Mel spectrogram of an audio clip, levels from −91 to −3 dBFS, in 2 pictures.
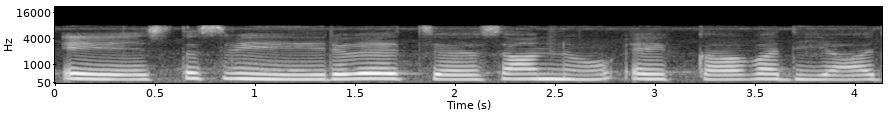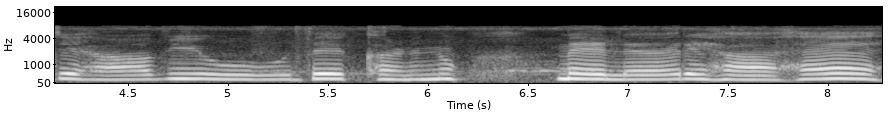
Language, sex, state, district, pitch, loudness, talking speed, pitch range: Punjabi, female, Punjab, Kapurthala, 245 Hz, -15 LUFS, 95 wpm, 230-260 Hz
